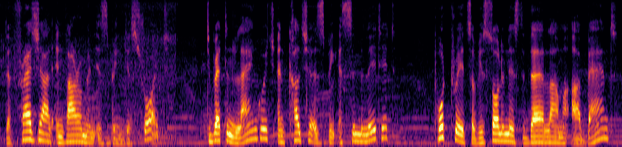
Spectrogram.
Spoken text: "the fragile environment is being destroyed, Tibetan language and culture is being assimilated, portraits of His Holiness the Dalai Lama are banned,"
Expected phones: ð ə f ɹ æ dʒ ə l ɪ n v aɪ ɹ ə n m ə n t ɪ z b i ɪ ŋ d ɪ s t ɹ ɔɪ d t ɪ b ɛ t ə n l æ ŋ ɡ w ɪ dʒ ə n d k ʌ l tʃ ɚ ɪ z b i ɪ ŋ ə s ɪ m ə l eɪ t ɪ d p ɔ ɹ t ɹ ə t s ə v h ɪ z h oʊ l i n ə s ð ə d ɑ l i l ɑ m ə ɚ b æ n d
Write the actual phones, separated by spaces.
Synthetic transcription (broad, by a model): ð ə f ɹ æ dʒ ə l ɪ n v aɪ ɹ ə n m ə n t ɪ z b i ɪ ŋ d ɪ s t ɹ ɔɪ d t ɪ b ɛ t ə n l æ ŋ ɡ w ɪ dʒ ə n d k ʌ l tʃ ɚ ɪ z b i ɪ ŋ ə s ɪ m ə l eɪ t ɪ d p ɔ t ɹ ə t s ə v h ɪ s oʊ l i n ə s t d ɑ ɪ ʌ l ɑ m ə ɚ b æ n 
